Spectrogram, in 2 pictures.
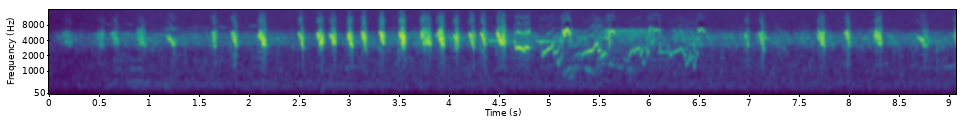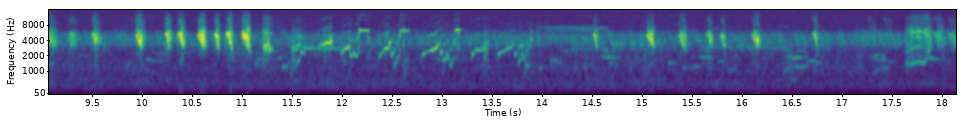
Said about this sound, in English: The violet green swallows are pretty and sweet, pretty to cheap.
